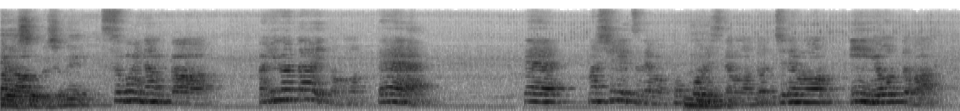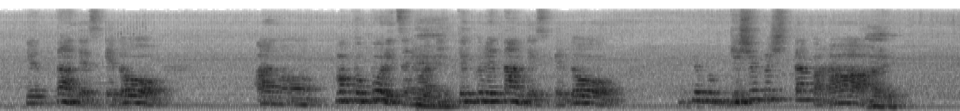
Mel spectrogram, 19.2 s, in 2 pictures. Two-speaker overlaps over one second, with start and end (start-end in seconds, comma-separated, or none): none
